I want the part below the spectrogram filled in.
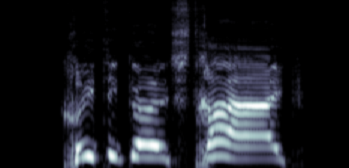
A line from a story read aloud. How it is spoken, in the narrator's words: Val shouted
